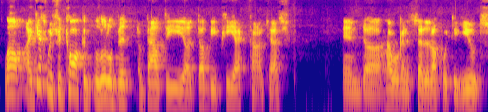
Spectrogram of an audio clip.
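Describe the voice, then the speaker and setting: A man's voice: medium pitch, normal speed, fairly bright tone, rough recording. A man hosting an unscripted livestream roundtable, explaining things and circling back to restate his points. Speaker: host of an amateur radio contesting roundtable.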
